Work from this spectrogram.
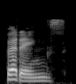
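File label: "beddings", English, British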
